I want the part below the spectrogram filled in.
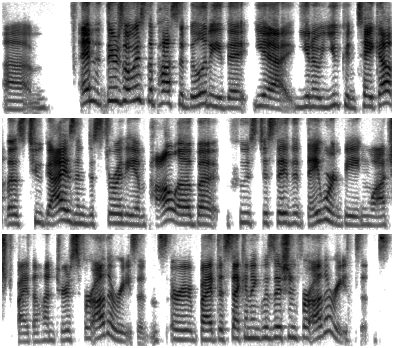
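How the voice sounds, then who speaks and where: A woman speaks as a guest on an informal panel. Her voice is bright and forward, at a middling pitch for a woman. She explains things in an enthusiastic, conversational way without a script. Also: brisk, few pauses. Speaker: workshop panelist. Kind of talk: casual, unscripted panel discussion.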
